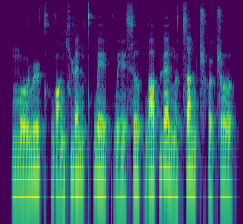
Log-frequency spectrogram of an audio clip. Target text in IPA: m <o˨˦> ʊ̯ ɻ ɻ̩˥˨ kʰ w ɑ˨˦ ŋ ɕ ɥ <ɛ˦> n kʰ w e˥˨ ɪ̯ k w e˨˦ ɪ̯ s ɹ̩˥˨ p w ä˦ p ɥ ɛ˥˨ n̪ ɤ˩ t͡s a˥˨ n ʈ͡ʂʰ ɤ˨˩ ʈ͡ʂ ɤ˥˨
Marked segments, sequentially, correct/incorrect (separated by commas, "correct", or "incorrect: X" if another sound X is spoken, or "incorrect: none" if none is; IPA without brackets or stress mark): correct, correct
